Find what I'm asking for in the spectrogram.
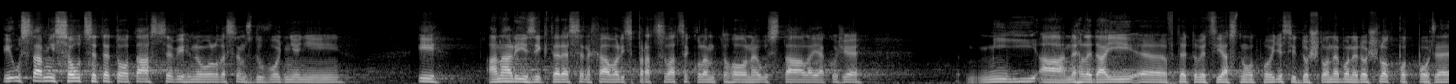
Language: Czech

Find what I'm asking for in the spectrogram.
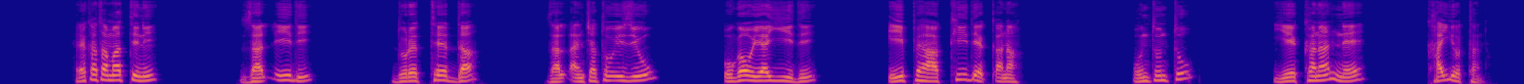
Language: Dawro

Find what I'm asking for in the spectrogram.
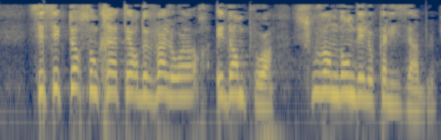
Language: French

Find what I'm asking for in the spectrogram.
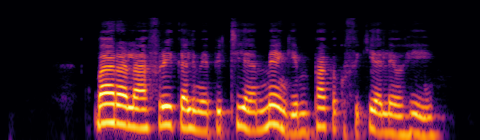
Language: Swahili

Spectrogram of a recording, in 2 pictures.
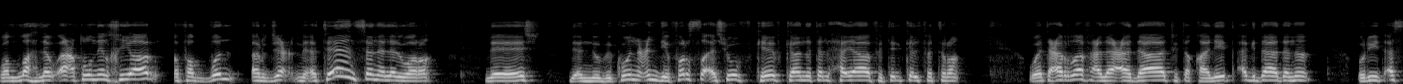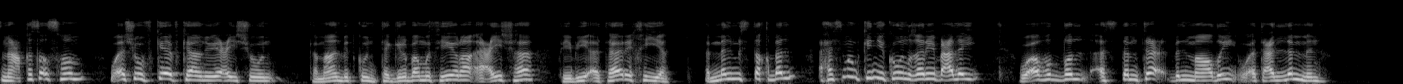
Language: Omani Arabic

